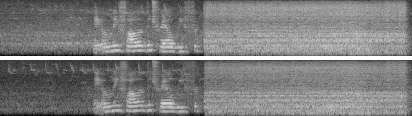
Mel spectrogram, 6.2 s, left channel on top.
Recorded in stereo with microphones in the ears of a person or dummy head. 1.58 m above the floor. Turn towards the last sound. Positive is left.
turn(degrees=65)  # may be behind; listen again after turning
